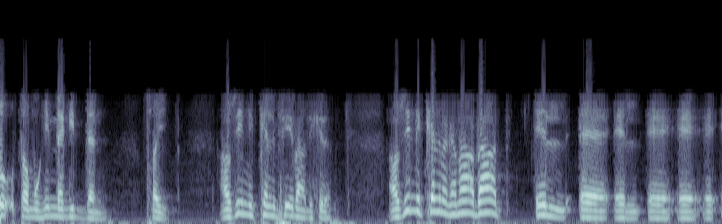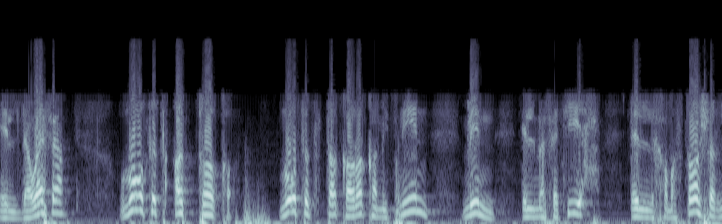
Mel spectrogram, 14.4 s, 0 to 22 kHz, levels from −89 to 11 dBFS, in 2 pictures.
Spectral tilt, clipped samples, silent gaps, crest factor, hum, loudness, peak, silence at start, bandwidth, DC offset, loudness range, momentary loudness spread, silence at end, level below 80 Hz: -8.5 dB/octave; 1%; none; 12 dB; none; -13 LUFS; 0 dBFS; 0 s; 11 kHz; under 0.1%; 4 LU; 10 LU; 0 s; -28 dBFS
